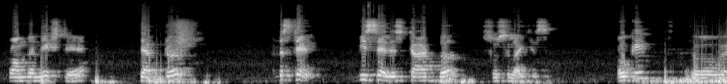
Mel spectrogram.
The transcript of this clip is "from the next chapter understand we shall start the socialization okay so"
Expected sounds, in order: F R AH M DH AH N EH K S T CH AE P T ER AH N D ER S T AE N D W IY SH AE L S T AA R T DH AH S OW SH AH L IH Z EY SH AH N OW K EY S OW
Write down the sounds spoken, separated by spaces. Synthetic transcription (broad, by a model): F R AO M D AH N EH K S T CH AE P T ER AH N D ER S T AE N D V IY S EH L S T AA R T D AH S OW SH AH L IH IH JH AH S OW K EY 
